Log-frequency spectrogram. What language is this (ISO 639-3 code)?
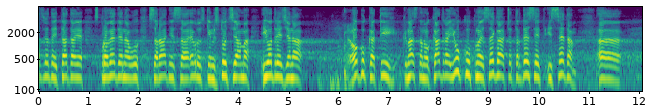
srp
